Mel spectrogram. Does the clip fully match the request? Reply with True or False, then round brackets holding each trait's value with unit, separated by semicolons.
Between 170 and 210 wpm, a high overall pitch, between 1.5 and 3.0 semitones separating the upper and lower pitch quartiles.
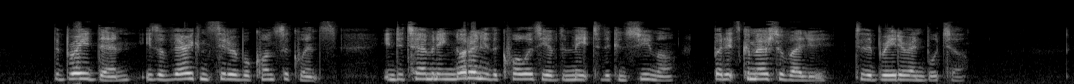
False (160 wpm; 225 Hz; 2.7 semitones)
